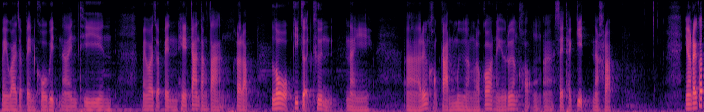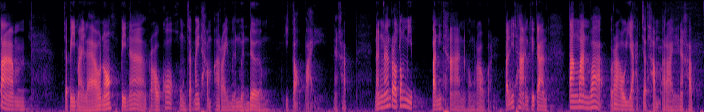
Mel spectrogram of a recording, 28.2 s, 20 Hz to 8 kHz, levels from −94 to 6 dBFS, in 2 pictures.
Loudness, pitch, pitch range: -35 LUFS, 90 Hz, 85-105 Hz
